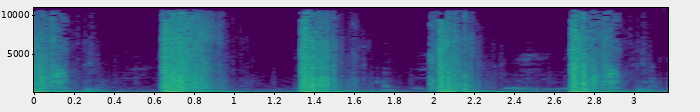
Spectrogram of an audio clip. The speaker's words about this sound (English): Okay, so after a couple of minutes, you hear somebody. It sounds like they're getting frustrated and stomping towards the direction that you were in.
